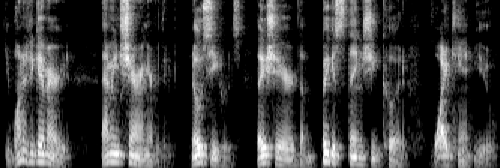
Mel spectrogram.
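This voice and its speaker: A man's voice: on the low side, expressive, normal speed, a bit bright. A man playing a sweet, flustered, self-deprecating boyfriend in an intimate roleplay audio, hesitant and rambling as he corrects himself. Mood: anxious self-talk.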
